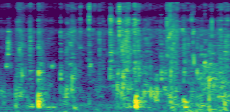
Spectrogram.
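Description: Rainwater collected on a chicken farm drips and splashes in scattered, irregular drops, close and fairly soft, with a faint wet background and no talk.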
